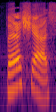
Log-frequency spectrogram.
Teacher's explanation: syin itu makhrajnya dari Tengah lidah yang diangkat ke langit-langit diangkat tinggi tapi tidak menempel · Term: shin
